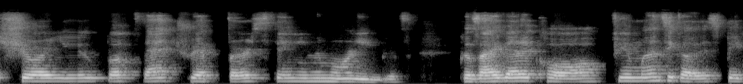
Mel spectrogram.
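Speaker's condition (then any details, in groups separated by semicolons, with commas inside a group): Spastic quadriplegic cerebral palsy; from birth, born at 27 weeks gestation, now 23 years old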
